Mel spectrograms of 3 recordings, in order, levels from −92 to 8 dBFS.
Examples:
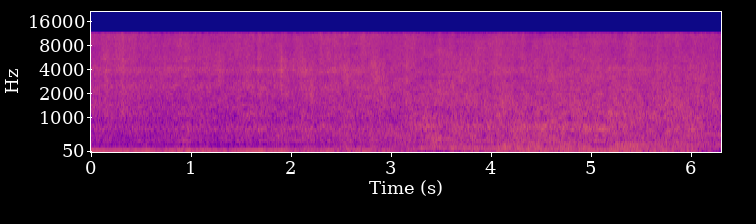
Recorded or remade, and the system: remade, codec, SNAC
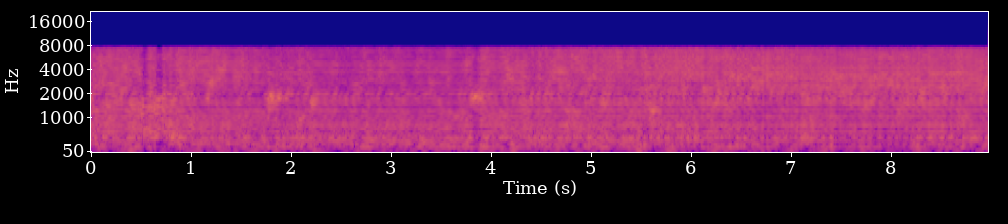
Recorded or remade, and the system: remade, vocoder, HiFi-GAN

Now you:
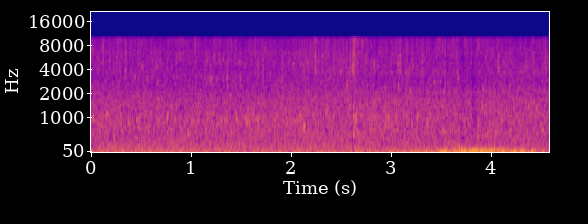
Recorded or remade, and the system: remade, vocoder, WaveNeXt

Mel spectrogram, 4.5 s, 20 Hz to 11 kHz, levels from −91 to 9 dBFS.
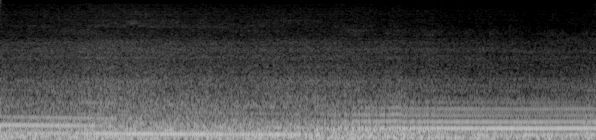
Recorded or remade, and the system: recorded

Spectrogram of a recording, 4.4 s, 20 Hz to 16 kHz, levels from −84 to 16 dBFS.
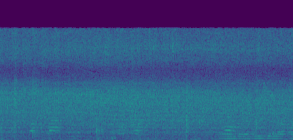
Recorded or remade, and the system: recorded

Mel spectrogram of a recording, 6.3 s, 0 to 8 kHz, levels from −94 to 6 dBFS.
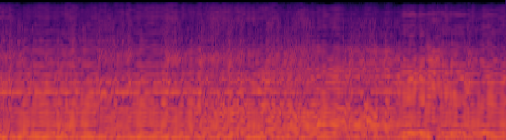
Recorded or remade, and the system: remade, vocoder, HiFi-GAN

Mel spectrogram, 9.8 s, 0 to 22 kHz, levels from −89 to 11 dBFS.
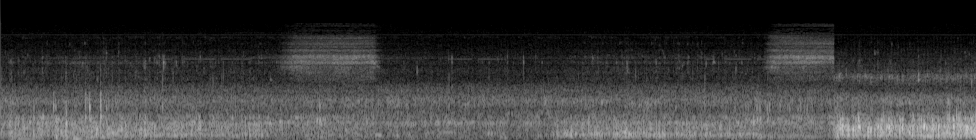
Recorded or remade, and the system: recorded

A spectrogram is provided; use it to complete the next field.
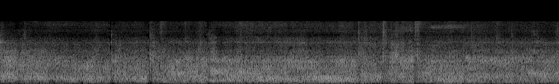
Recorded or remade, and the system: remade, codec, ZipCodec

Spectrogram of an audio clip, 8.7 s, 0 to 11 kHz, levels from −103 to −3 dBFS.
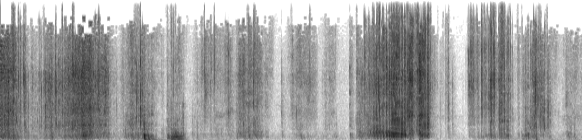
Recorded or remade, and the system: recorded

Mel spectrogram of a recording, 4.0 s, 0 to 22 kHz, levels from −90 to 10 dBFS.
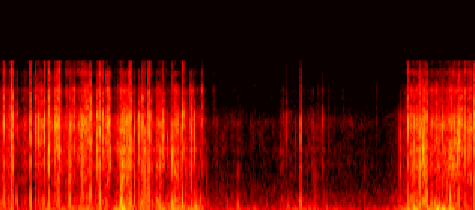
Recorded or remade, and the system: recorded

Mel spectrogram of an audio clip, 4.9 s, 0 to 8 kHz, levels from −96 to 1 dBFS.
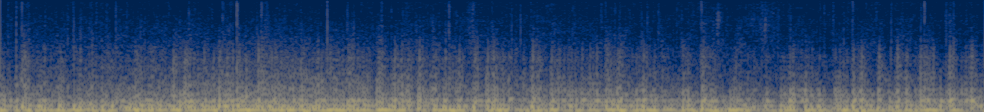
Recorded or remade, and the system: remade, vocoder, Vocos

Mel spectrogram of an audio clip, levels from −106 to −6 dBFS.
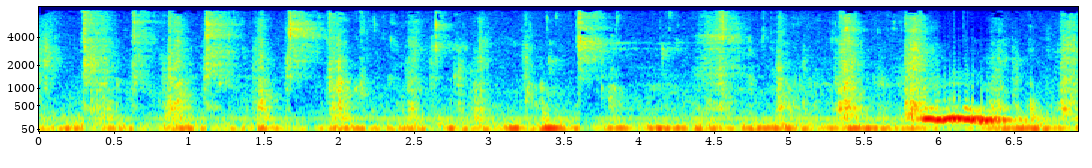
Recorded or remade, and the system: recorded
